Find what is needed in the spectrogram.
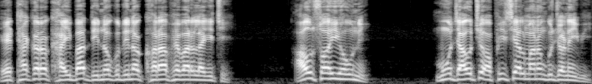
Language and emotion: Odia, angry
